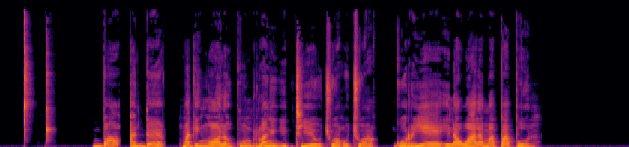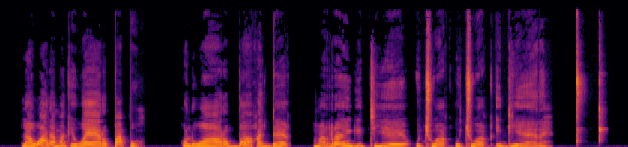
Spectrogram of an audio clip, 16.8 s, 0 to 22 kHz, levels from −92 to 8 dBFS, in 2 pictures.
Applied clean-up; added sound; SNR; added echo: none; none; none; none.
